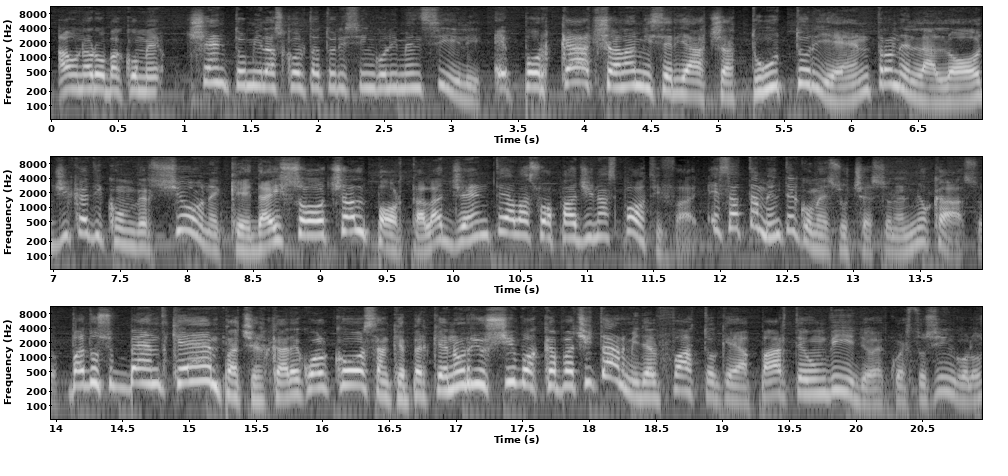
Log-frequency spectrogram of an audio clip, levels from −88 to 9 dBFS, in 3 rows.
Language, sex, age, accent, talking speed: Italian, male, 30-49, native, 165 wpm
